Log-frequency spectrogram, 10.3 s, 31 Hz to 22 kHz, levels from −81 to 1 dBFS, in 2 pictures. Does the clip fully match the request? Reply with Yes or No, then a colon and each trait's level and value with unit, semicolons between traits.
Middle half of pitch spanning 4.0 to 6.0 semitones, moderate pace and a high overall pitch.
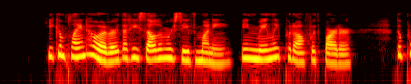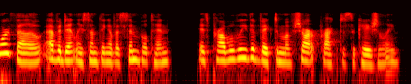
Yes: average, 5.1 semitones; average, 175 wpm; high, 195 Hz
